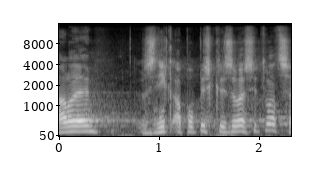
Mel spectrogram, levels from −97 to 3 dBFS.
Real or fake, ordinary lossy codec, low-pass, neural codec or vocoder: real; AAC, 64 kbps; 14.4 kHz; none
